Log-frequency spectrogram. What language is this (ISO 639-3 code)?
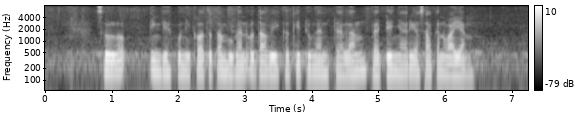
jav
